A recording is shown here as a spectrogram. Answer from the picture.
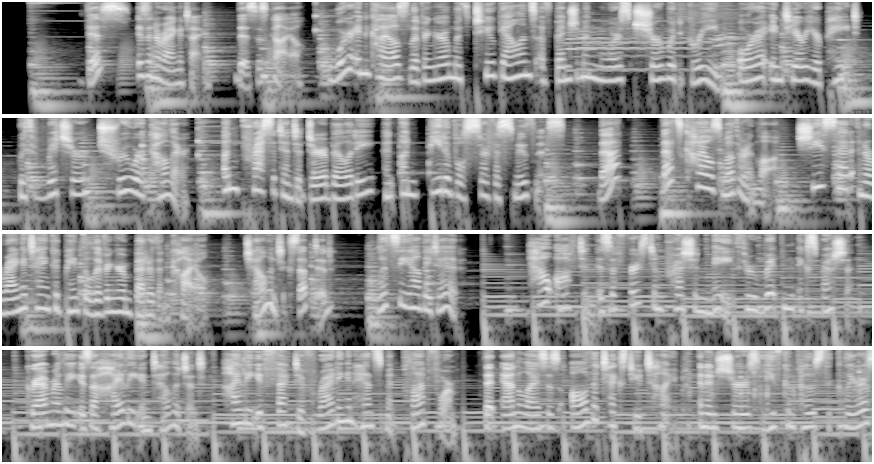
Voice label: EXPLAINER

